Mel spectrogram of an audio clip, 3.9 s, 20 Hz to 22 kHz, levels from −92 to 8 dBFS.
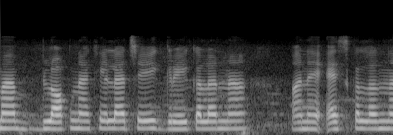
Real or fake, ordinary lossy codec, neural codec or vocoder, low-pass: real; none; none; 7.2 kHz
